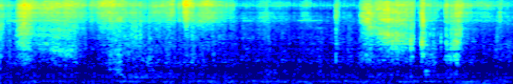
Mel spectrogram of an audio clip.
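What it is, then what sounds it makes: Hardcover book pages being turned. A hand turns the glossy paper pages of a large open hardcover book and rubs them flat. Soft, bright papery swishes and brushing rustles come in loose bursts over a faint, steady low hum, all at a quiet level.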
